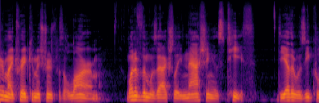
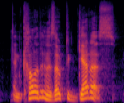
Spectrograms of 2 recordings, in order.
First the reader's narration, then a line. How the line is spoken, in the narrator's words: exclaimed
